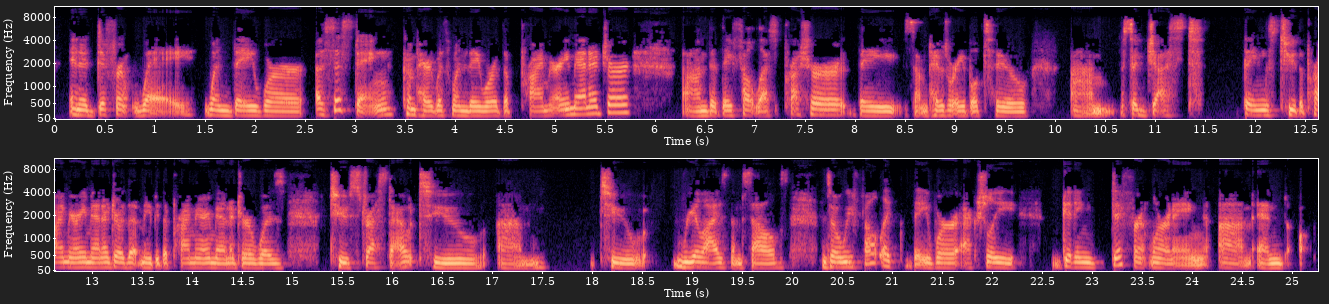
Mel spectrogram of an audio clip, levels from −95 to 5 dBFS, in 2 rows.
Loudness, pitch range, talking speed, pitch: -14 LUFS, 130-150 Hz, 145 wpm, 140 Hz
